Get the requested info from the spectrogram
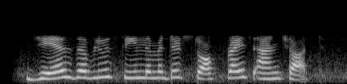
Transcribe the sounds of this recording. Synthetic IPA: d͡ʒeːesɖəbljuːsʈiːlːɪmɪʈ̬eɖsʈɔːk̚pɾaɪsɛ̃ɳɖt͡ʃaːɾʈ

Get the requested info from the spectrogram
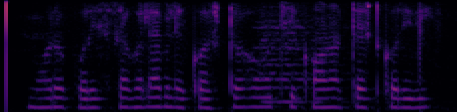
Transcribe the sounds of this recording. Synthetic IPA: moɾɔpɔɾisɾaɡɔlabelekɔsʈɔɦowt͡ʃʰikɔɽ̃ɔʈesʈkɔɾibi

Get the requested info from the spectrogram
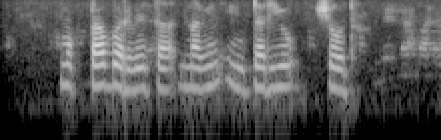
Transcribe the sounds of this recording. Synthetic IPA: mukt̪abəɾʋet͡sanəʋiːniɳʈəɾjuɕod̪ʱ

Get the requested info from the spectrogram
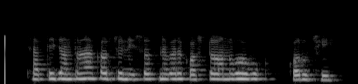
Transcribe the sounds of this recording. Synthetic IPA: t͡ʃʰat̪id͡ʒɔnt̪ɾɔnakɔɾut͡ʃʰuniswasnebaɾekɔsʈɔːnubʱɔbɔkɔɾut͡ʃʰi

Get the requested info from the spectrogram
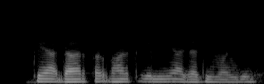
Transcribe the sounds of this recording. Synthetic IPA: keaːd̪ʱaːɾpɐɾbʱaːɾət̪kelɪeaːd͡ʒaːd̪imãːŋɡiː

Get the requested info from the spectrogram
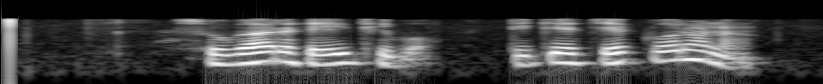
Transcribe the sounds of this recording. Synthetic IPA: suɡaɾɦejt̪ʰibɔ̰ | ʈiket͡ʃekːɔɾɔna̰

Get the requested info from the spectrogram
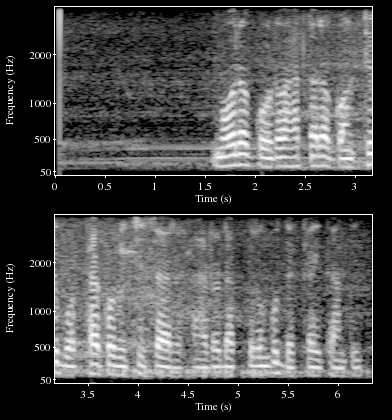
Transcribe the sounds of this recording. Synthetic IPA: moɾɔɡoɽoɦat̪ɔɾɔɡɔɳʈʰibɔt̪ʰːakɔɾut͡ʃʰisaɾhaɖɔɖak̚t̪ɔɾɔŋkud̪ekʰajt̪ʰant̪i

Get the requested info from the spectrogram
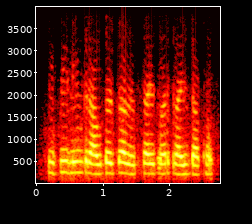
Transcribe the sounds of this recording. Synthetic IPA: ʈipiliŋkɾawʈəɾt͡ɕaʋebsajt̪ʋəɾpɾaizd̪akʰo

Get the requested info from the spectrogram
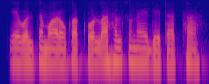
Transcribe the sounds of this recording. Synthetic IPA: keːʋəlt͡ʃɐmaːɾõkakoːlaɦɐlsʊnaːid̪eːt̪at̪ʰaː

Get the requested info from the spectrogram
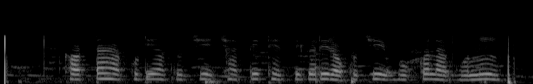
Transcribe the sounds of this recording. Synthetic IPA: kʰɔʈːaːkuʈiat̪ut͡ʃʰit͡ʃʰat̪iʈʰesikɔɾiɾɔkʰut͡ʃʰibukɔlaɡuni

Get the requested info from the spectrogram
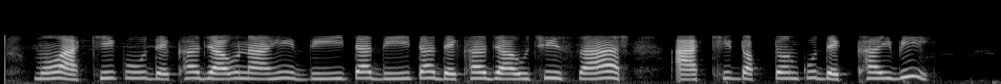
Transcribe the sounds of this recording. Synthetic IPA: mõakʰikud̪ekʰad͡ʒawnaɦĩd̪iʈad̪iʈad̪ekʰad͡ʒawt͡ʃʰisaɾ | akʰiɖɔk̚ʈɔɾɔkud̪ekʰajbi

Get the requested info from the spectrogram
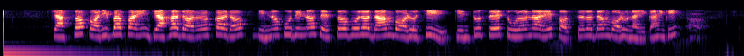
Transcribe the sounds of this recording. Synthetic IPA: d͡ʒasɔkɔɾibapaĩd͡ʒaɦad̪ɔɾɔkaɾɔd̪inɔkud̪inɔsesɔbuɾɔd̪ambɔɽ̤ut͡ʃʰikint̪uset̪uɭɔnaɾesɔsjɔɾɔd̪ambɔɽ̤unaɦĩkaɦĩki

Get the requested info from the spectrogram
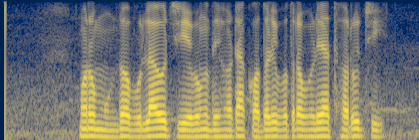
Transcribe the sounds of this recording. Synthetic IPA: moɾɔmuɳɖɔbulawt͡ʃʰiebɔŋd̪eɦɔʈakɔd̪ɔɭipɔt̪ɾɔbʱoɭiat̪ʰɔɾut͡ʃʰi

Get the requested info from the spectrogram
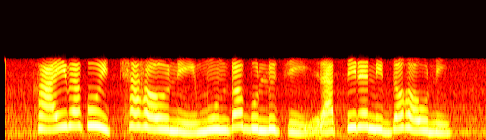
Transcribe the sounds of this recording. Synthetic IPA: kʰajbakuitːʃʰaɦɔwnimuɳɖɔbulut͡ʃiɾat̪iɾenid̪ʱɔɦɔwni

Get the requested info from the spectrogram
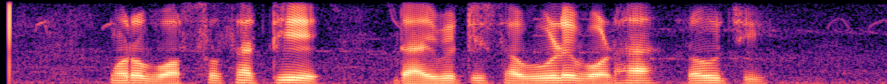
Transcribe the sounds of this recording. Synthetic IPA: moɾɔbɔɾsɔsaʈʰie | ɖajbeʈisɔbueɽebɔɽ̤aɾɔɦut͡ʃʰi

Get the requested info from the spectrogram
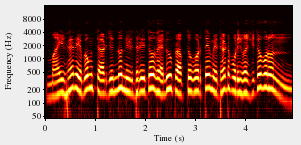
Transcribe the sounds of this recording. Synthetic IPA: majbʱeɾeboŋt̪aɾd͡ʑonːoniɾd̪ʱaɾit̪obʱɛlupɾap̚t̪okoɾt̪emet̪ʰeɖpoɾibʱaʃit̪okoɾon

